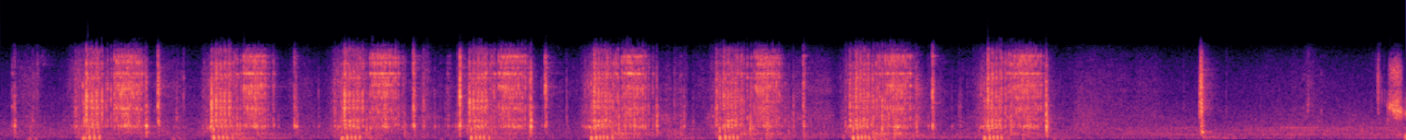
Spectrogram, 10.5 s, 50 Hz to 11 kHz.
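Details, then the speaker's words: Echo SRM225 trimmer that sat long with fuel in it and was run without an air filter, tested short of full throttle. Repeated pull-cord rasps about once a second and it never fires. No-start with low compression. "a no-go. Let's find out why."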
